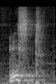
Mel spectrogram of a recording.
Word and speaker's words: wrist: रिस्ट, WRIST रेस्ट, तो यहाँ पे भी W का कोई साउंड नहीं आ रहा है।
